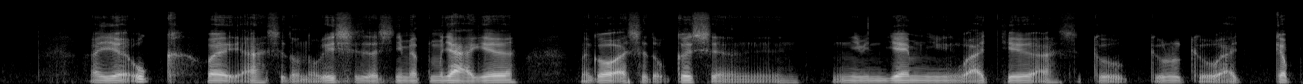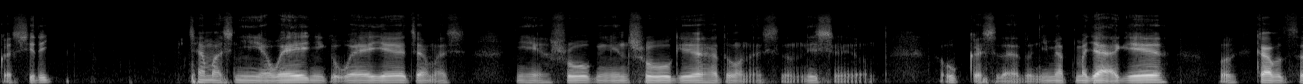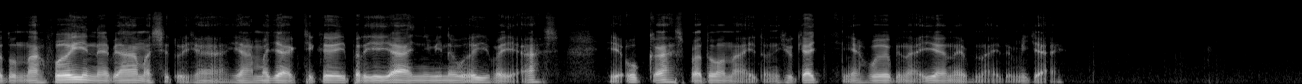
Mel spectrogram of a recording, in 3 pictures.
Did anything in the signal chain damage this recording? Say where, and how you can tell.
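No, nothing in the chain damaged this speech: the faint room noise sits about 43 dB below the speech as part of the recording, and the call path's band limit near 12 kHz fits Opus at a modest bitrate of around 24 kbps.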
